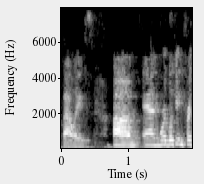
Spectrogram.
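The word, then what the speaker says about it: phthalates: It's spelled with a ph, but it's pronounced phalates.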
